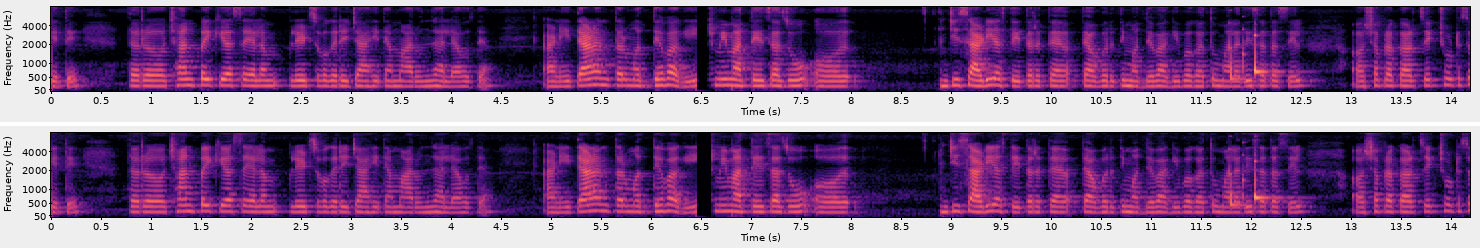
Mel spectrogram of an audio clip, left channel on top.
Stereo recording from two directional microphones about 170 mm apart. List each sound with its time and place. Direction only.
0.0 s a woman's voice: 5° left (ahead or behind)
9.6 s speech: 15° left (ahead or behind)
